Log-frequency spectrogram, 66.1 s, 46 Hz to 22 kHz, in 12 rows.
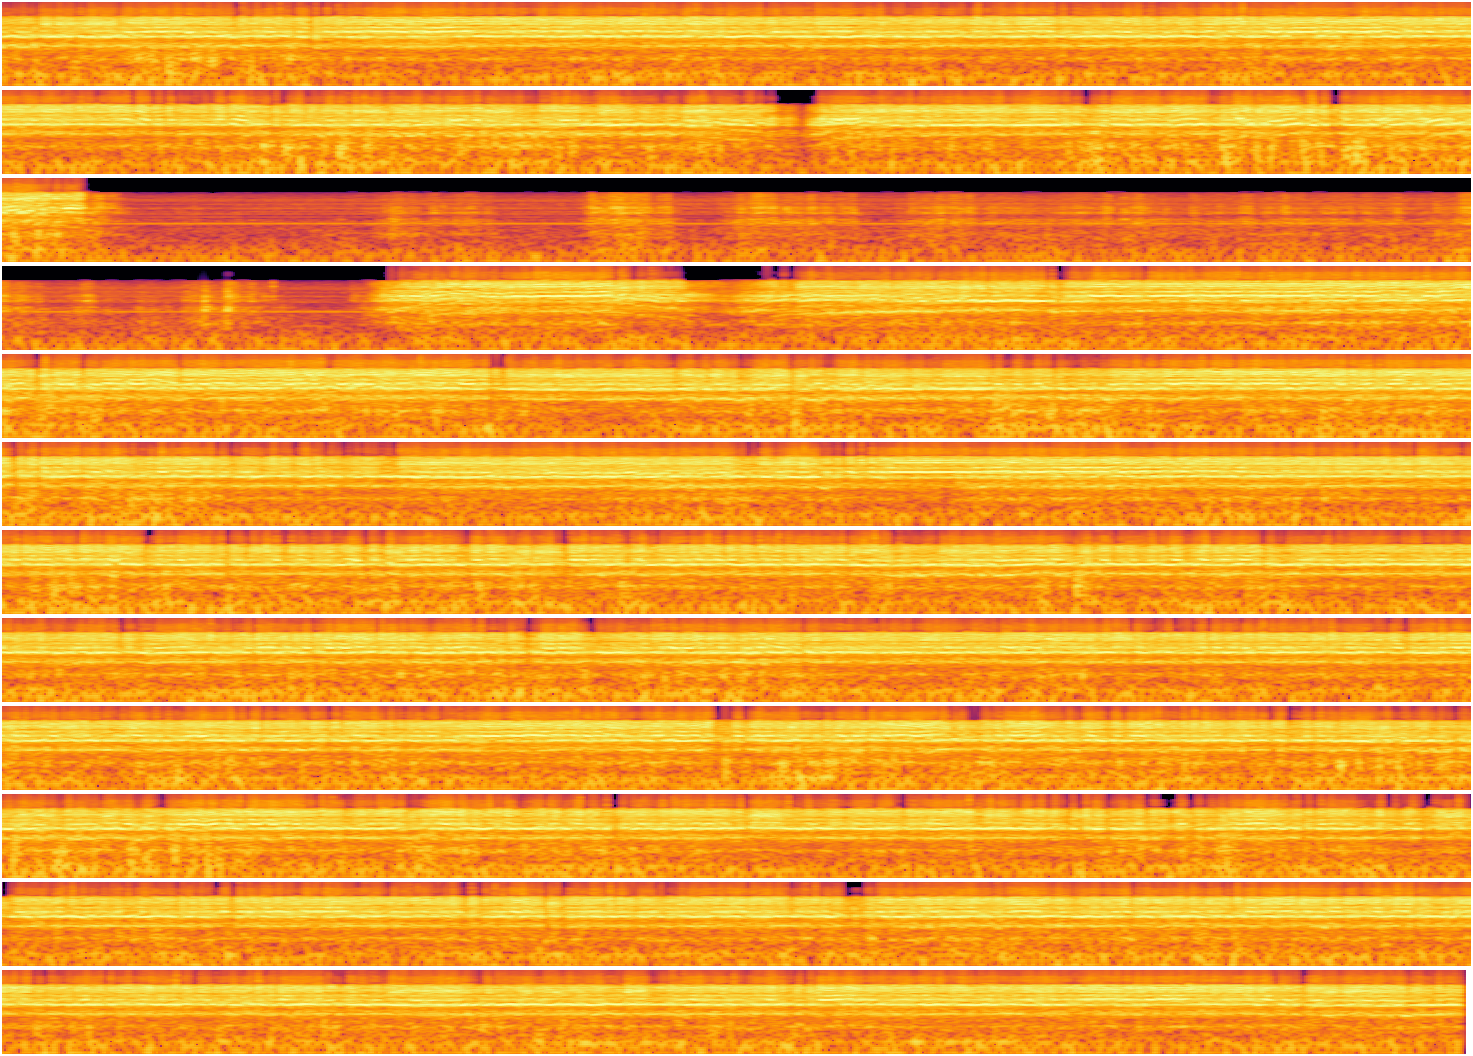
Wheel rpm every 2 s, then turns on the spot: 230, 230, 230, 210, 160, 160, 10, 20, 20, 130, 210, 210, 210, 230, 220, 220, 230, 240, 230, 230, 230, 230, 230, 230, 230, 230, 230, 230, 230, 230, 230, 230, 220.
12-16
